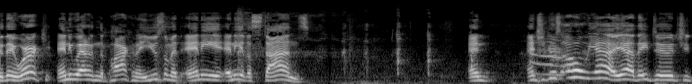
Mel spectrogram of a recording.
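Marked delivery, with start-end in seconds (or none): 0.0-3.1 put-on Scottish accent, higher pitch. Retelling asking a woman for clarification at checkout, in a Scottish accent. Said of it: "with the Scottish accent".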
